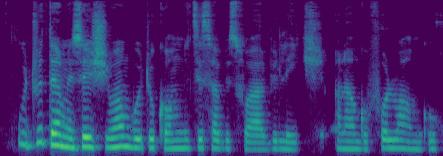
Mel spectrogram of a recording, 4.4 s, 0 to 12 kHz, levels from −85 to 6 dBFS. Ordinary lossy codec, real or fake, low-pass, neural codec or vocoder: none; fake; none; codec, 24 kHz, 0.9 kbps, WavTokenizer, medium speech release version 1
